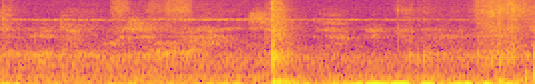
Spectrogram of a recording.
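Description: Baseball trading cards handled and slid against each other in the hands, a soft rustle with one sharp click about a second in.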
